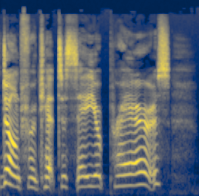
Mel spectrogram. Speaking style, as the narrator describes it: Rose sighed

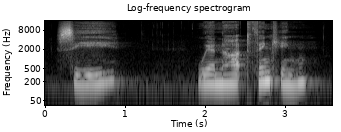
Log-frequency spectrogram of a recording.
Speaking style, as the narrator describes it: I whispered in his ear

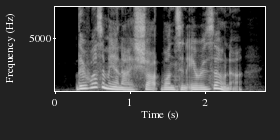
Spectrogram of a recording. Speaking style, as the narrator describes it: he began cheerfully

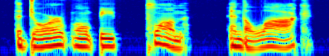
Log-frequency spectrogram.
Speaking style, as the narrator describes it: Percy said, grunting as he worked

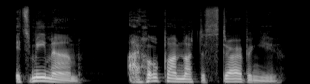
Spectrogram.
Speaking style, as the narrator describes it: a voice that was vaguely familiar called out, and confidently from below

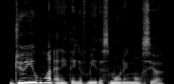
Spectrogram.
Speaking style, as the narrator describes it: she asked

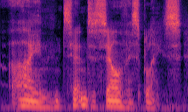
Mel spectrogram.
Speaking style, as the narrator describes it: James murmured through clenched teeth

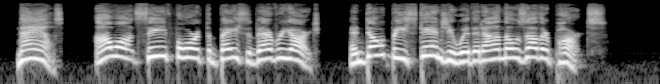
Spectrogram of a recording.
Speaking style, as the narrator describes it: Dew kept shouting

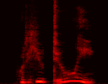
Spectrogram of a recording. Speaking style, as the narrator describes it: she whispered

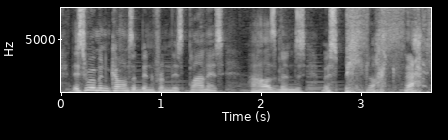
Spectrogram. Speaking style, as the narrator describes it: he pleads full flaccidity, saying

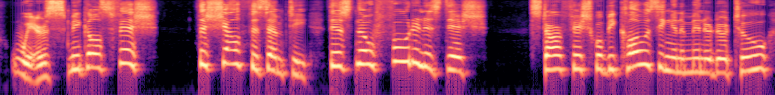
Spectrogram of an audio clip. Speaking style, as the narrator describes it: Valerie cried

